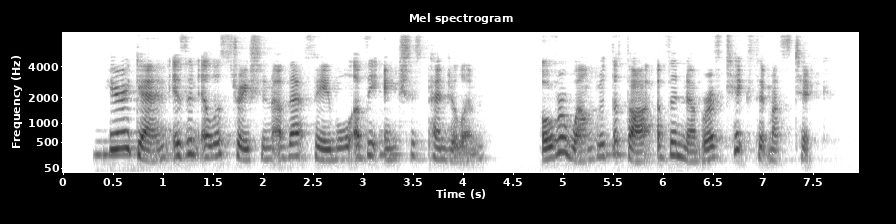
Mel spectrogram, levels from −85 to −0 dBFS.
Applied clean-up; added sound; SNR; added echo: neural mask model DeepFilterNet 3.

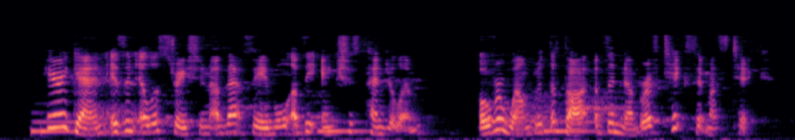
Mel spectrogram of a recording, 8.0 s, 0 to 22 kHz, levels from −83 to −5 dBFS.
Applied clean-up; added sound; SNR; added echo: classical method WPE with log-MMSE.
